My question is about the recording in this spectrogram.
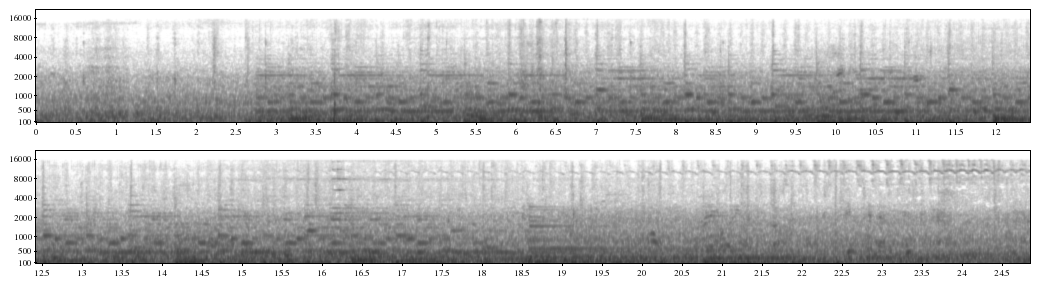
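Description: Music: held, sustained notes and chords that change every second or two, getting louder about three seconds in.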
